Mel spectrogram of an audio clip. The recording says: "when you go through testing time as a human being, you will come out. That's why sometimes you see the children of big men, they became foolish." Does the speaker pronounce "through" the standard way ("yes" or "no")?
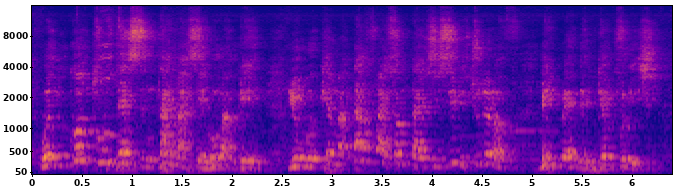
no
